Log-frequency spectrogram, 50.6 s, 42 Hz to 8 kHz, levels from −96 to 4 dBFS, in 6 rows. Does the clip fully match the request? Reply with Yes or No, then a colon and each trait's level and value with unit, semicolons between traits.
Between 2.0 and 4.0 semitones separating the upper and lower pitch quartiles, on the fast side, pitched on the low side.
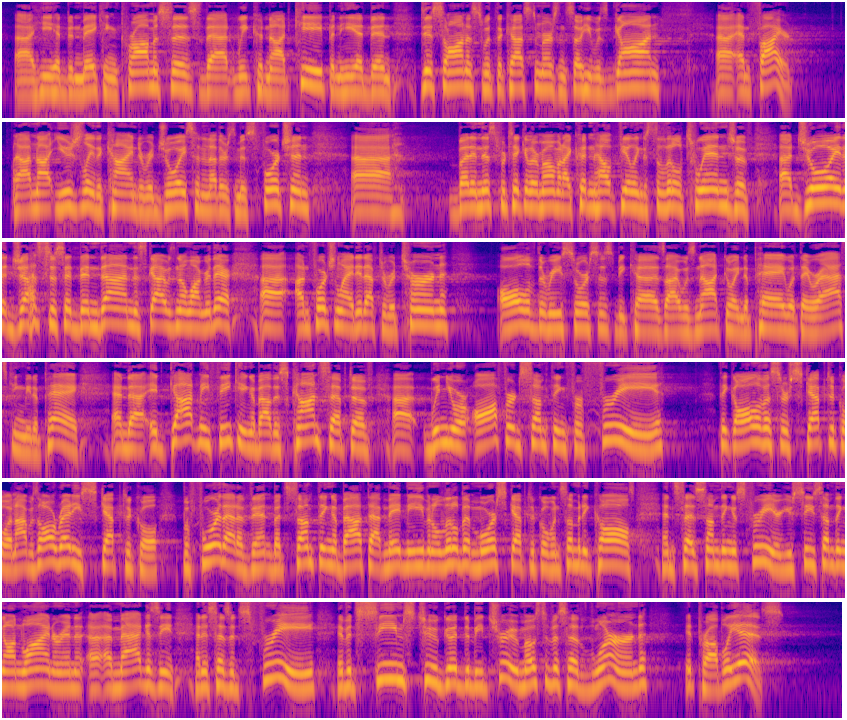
No: average, 3.3 semitones; fast, 210 wpm; medium, 170 Hz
